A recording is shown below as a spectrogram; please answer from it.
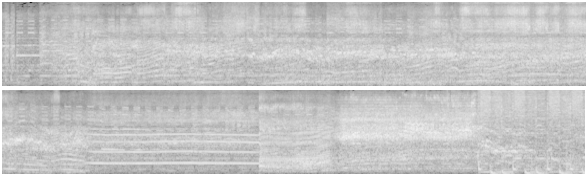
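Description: A car engine revving up and down hard while the tyres squeal through a drift. About ten seconds in, the engine holds one steady high note for a couple of seconds, then its pitch drops and climbs again, and a sustained tyre squeal fills the last two seconds.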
